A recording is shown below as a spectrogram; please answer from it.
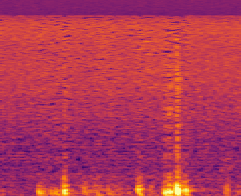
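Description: Low thumps and bumps of handling noise as a microphone at the lectern is moved and adjusted. The loudest cluster comes near the end.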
